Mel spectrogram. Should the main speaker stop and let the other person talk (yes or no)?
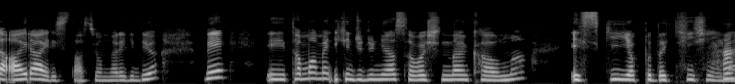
yes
